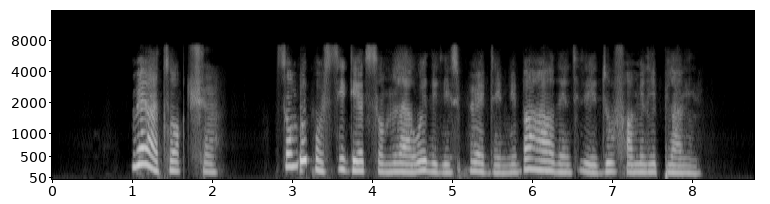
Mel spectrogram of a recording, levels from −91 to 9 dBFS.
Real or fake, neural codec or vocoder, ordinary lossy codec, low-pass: fake; codec, 16 kHz, 2 kbps, FreqCodec, smaller model; none; 7.2 kHz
